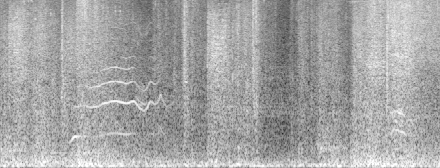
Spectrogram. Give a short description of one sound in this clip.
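A sword clashes and slashes in heavy, sudden blows.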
